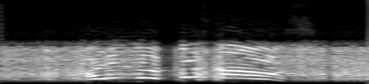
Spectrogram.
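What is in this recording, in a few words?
German damaged water mood high, speech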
